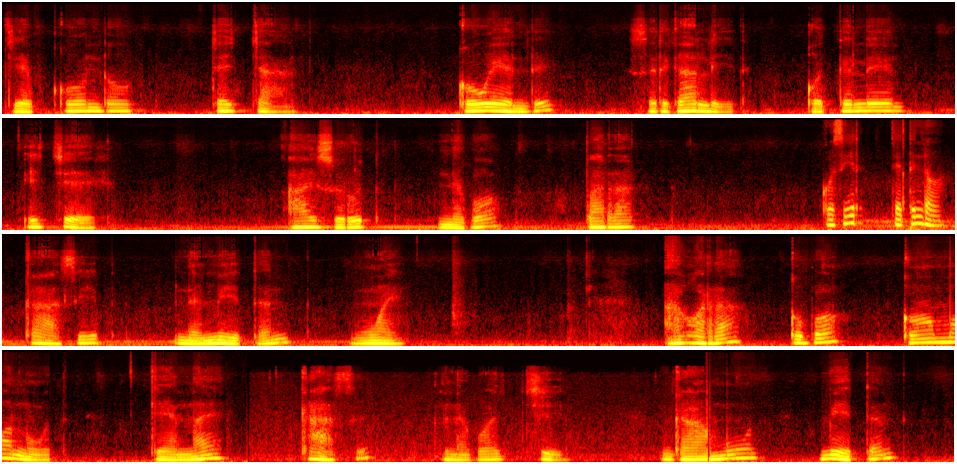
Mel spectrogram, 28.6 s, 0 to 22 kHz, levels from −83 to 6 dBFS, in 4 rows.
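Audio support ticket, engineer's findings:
Opus compression, throughout: grainy, hoarse texture on the speech, plainly audible. Likely Opus hybrid mode at about 16 kbps; band energy is kept but fine detail is coarsely filled. Content reaches about 20.1 kHz.

Section at the wrong speed, 13.31–14.31 s: speech runs about 1.93× fast, pitch up by roughly ten semitones. Likely a playback or resampling clock mismatch on that one-second segment.

Input switched to a poorer device, 23.28–26.75 s: brief dropout of about 20 ms at 23.28 s, then a dull tone. A new noise floor sits roughly 30 dB under the speech, with no obvious level change. Likely a fallback to a narrower-band microphone or headset call profile.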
